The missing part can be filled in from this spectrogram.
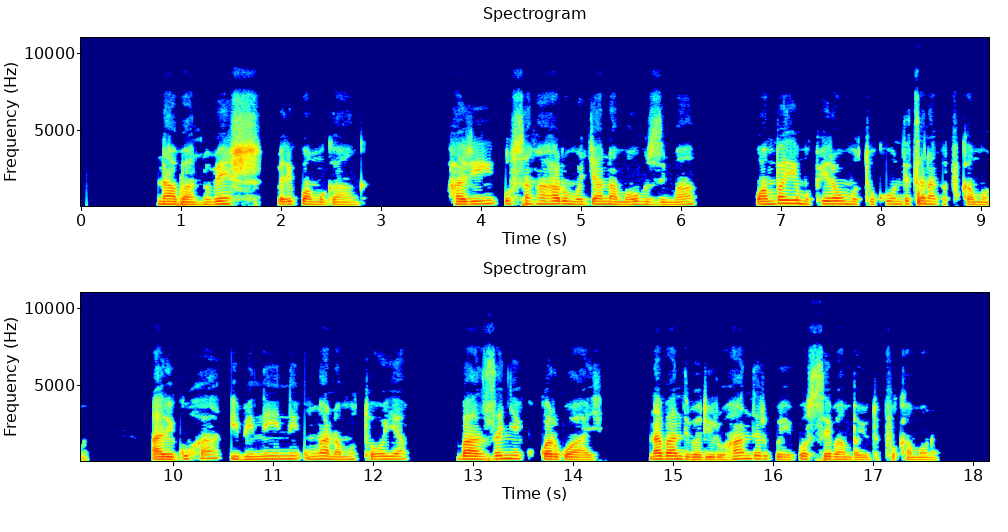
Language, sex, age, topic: Kinyarwanda, female, 25-35, health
